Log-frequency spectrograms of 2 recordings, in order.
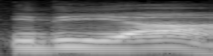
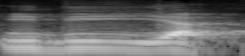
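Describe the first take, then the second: Both takes have the same delivery.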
